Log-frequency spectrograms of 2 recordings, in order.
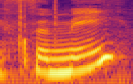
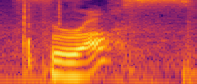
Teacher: So if a word ends and is spelt ending with an R, and the next word begins with a vowel sound, then we will include that R. So if I say for me, no R sound, but for us, I do include the R sound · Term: linking R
